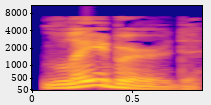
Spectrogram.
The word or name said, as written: labored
